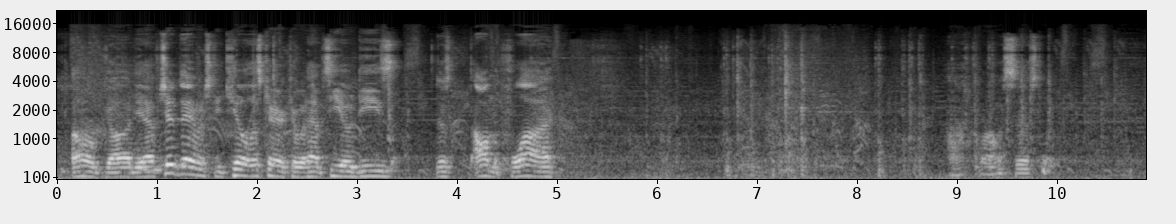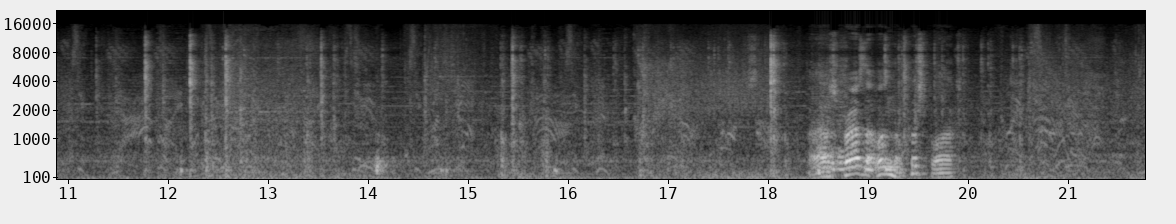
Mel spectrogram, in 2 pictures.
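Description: Game fighters clash with sharp hits and bursts of sound effects.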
